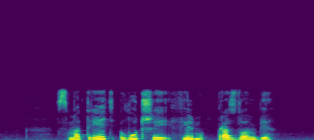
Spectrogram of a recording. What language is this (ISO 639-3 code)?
rus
